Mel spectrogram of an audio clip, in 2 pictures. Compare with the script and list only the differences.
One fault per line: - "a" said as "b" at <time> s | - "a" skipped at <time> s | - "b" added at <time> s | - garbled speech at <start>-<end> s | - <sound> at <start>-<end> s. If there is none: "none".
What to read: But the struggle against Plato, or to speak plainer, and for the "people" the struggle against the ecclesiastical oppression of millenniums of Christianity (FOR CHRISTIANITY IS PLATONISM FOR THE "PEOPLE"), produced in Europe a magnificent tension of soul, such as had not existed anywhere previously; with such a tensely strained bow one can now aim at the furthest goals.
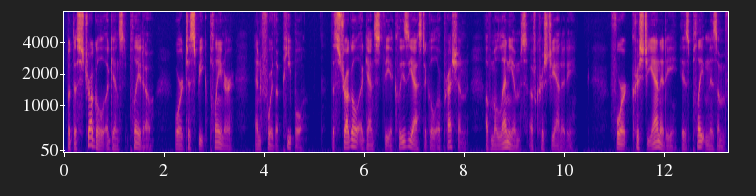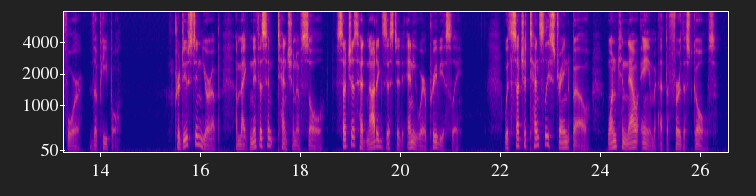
none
